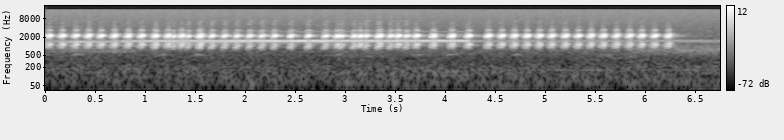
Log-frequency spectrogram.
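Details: Pond tree frogs calling by night in mid-April, north-east Italy: a fast train of harsh pulsed notes, roughly four a second, that stops abruptly, leaving only the smooth continuous trill of mole crickets.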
